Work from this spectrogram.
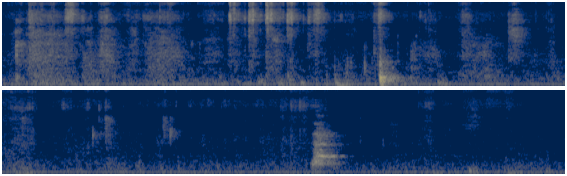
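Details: Corgi puppies playing together in their pen: two brief, high, whining yelps stand apart, one early and one later, over a quiet background of faint rustling, scratching and a low steady hum.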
